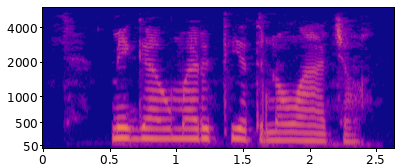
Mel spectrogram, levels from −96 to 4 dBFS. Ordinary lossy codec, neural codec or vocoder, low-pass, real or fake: none; none; 5.4 kHz; real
